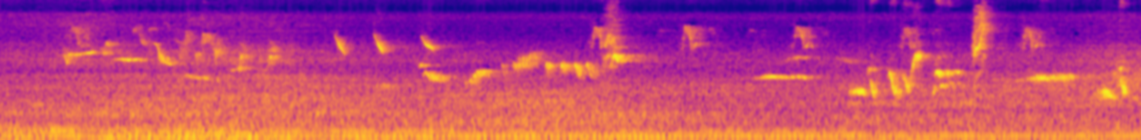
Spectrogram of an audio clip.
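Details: White-rumped shama song outside windows on Kauai: a varied run of clear whistles, rising slurs and short chirps, with other birds and a steady low mechanical hum (fan) behind.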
